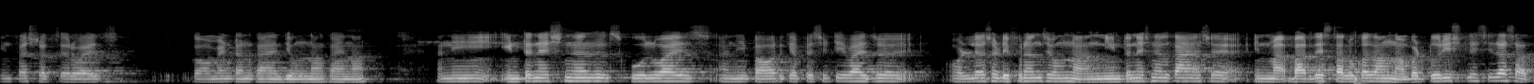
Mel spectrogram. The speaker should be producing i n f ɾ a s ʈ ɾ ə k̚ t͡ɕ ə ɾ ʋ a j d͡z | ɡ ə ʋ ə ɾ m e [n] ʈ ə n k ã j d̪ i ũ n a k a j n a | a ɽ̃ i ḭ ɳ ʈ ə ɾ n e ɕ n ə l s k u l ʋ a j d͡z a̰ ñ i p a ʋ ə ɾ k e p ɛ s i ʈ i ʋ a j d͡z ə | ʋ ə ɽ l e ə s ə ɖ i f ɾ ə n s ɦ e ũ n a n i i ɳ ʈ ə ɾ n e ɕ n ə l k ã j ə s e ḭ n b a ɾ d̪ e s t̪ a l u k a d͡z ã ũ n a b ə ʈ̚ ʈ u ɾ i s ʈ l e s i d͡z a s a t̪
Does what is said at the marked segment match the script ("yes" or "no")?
no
